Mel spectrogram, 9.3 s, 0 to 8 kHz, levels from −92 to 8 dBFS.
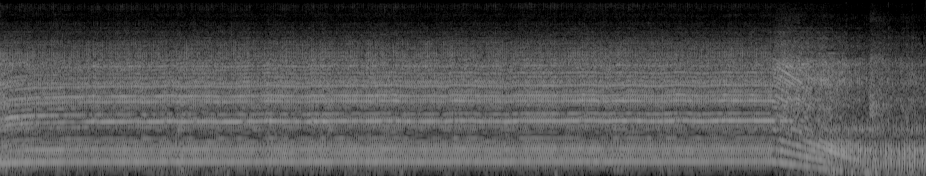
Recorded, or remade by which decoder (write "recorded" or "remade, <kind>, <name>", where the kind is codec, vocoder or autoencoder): recorded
